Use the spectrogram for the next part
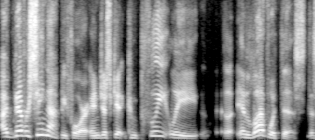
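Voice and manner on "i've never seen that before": amazed botanist. Retold or imitated. Botanist discovering a rare orchid, imitated with amazed excitement. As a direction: gush like an expert spotting a treasure. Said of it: "a trained botanist would, like, go".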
